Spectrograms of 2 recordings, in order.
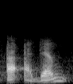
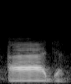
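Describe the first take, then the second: First: The first vowel is short, followed by a glottal stop. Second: The first vowel is drawn out long. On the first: "Instead of Adam" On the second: "the second A was made into an elongated vowel"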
